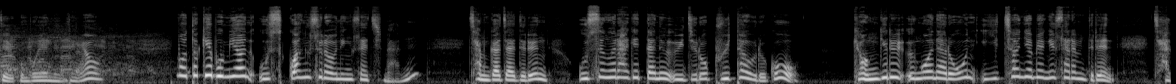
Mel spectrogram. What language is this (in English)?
Korean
